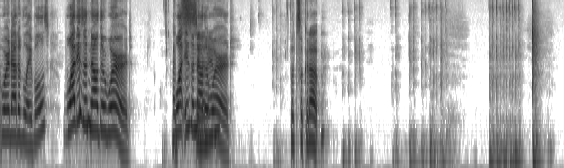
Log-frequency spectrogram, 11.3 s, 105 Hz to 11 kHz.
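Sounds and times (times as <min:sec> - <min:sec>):
speech: 0:00.0 - 0:02.7, 0:03.4 - 0:04.7, 0:05.8 - 0:06.6
mechanical keyboard typing: 0:05.4 - 0:05.7, 0:06.8 - 0:09.0, 0:09.8 - 0:10.8.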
